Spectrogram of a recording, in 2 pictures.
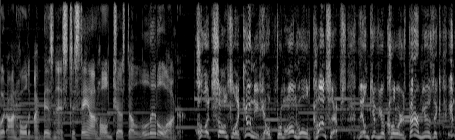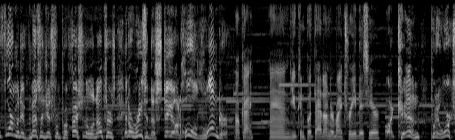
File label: Funny Santa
